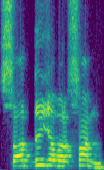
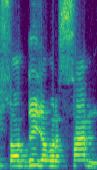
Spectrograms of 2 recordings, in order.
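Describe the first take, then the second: First: The last syllable is said with an 'o' vowel. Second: The last syllable is said with an open 'a' vowel. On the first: The speaker calls it right. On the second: The speaker calls it wrong. "কখনোই সদ দুই জবর সান এমন না"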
